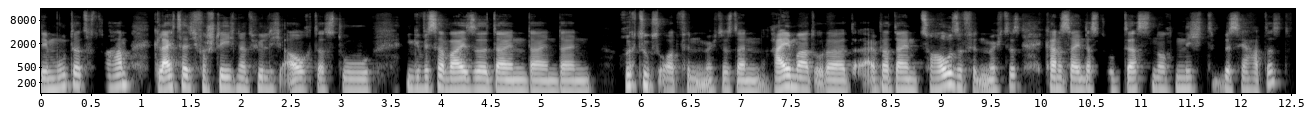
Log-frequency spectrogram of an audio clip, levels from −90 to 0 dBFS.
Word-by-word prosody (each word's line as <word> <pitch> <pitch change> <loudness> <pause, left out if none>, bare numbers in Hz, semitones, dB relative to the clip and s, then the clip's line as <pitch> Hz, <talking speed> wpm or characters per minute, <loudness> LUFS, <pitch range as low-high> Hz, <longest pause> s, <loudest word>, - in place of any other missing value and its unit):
den 130 0 +1
Mut 155 +5 -4
dazu 165 -1 -1
zu 150 - -12
haben. 165 +2 +1 0.2
Gleichzeitig 145 +2 +5
verstehe 140 +2 -1
ich 135 - -4
natürlich 130 0 -6
auch, 130 0 +2
dass 125 0 -6
du 125 -1 -5 0.3
in - - -6
gewisser 135 0 +1
Weise 130 0 +5
deinen 120 -1 +3
deinen 115 -1 0
deinen 115 +1 -2 0.3
Rückzugsort 160 -7 -2
finden - - -6
möchtest, 120 0 -7
dein 115 +1 -1
Heimat 135 0 +6
oder 115 -1 +2
d - - -10
einfach 135 +1 -1
dein 125 -2 +1
Zuhause 145 +5 +4
finden 140 -2 -7
möchtest. 120 +6 -5 0.2
Kann 140 -1 +3
es - - -1
sein, 130 -2 +2
dass 130 -1 -3
du 120 -1 -14
das 130 0 0
noch 130 -3 -6
nicht 135 +1 -6
bisher 130 -6 -4
hattest? 185 - -6
130 Hz, 190 wpm, -23 LUFS, 125-140 Hz, 0.3 s, Heimat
